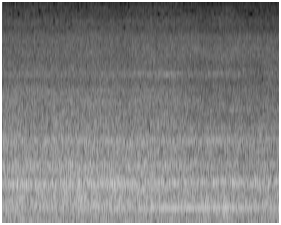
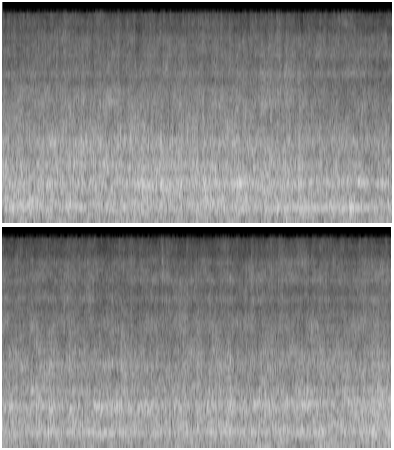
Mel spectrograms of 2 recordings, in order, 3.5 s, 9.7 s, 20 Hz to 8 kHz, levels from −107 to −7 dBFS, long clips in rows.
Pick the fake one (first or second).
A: second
